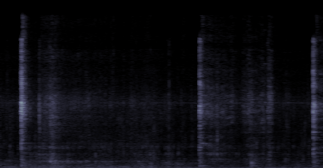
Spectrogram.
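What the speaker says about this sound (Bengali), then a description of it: "জলটা যতক্ষণ না শুকাবে ততক্ষণ আমরা মাংসটাকে ভালোভাবে কষিয়ে নেব" Goat meat being stir-fried in a pot as its released water cooks off, a faint low sizzle punctuated by three sharp metallic clanks of a spoon against the pot.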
